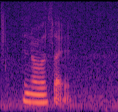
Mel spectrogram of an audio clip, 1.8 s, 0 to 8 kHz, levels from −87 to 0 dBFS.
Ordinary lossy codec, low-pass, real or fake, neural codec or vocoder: none; none; real; none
